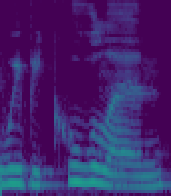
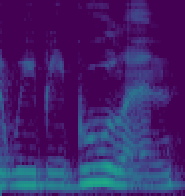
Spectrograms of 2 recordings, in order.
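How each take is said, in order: First: Said in the usual way. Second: "boolin'" starting with B in place of C; C changed to B. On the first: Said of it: "So instead of being". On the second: Shown as a demonstration. Explaining Bloods slang, "boolin'" with a B for coolin'. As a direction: swap the C for a B: "boolin'". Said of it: "they would change the first letter".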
